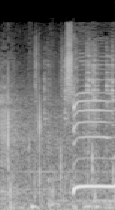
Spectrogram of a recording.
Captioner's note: hooting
